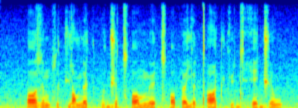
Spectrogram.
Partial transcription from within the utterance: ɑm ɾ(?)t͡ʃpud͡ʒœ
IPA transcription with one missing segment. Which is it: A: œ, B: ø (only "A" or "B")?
A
